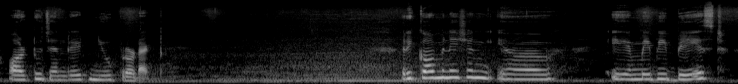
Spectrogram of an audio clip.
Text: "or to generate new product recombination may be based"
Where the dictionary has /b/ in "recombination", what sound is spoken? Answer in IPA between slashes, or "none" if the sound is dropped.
none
